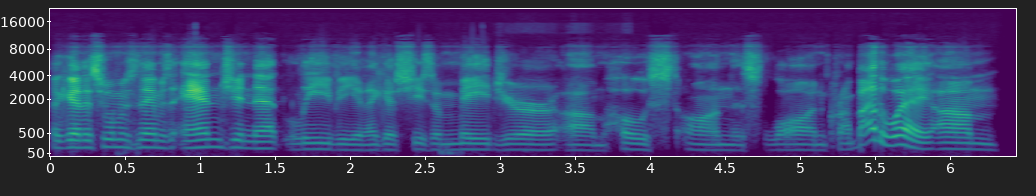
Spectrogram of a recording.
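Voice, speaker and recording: A male podcast host with a bright, forward voice, talking in a chatty, opinionated way. The sound is close and dry with no room around it. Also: medium pitch, lively intonation, clear, resonant tone, dry recording. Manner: chatty, opinionated, quick asides. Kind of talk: casual chat reacting to clips.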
